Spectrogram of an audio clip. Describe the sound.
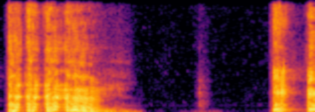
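A voice imitates a throat-clearing as a sound effect: a few quick, gravelly rasps sliding into a falling, drawn-out grunt, then a brief silence and two more short rasps, fairly loud.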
